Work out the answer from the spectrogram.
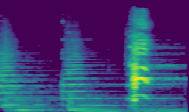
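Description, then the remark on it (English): A goose honks three times in quick succession, the first two nasal and drawn-out, the last one louder and harsher, with no talking around it. “He had a giant magic harp and a goose that lays golden eggs.”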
